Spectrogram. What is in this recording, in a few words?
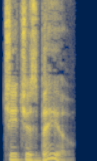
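"cicisbeo", British English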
